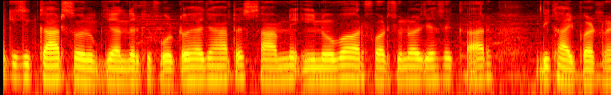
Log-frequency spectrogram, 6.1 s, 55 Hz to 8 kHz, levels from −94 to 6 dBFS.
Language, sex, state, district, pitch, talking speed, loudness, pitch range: Hindi, male, Jharkhand, Garhwa, 120 Hz, 195 wpm, -21 LUFS, 115-125 Hz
